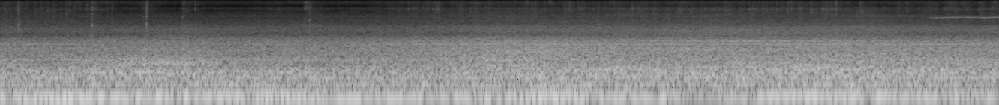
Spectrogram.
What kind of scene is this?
residential area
